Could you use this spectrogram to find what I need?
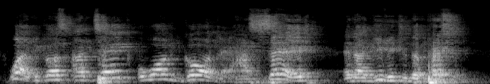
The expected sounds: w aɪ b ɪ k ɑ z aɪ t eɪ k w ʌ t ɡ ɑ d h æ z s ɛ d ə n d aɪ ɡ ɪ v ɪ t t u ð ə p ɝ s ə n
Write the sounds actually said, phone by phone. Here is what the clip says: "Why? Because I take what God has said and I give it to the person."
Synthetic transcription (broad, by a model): w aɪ b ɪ k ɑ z aɪ t eɪ k w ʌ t ɡ ɑ d h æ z s ɛ d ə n aɪ ɡ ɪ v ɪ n t u ð ə p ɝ s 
